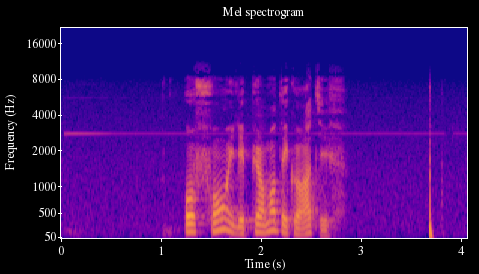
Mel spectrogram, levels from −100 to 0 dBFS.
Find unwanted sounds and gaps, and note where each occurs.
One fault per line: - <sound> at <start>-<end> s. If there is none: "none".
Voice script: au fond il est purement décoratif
none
